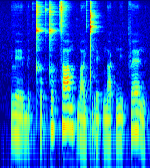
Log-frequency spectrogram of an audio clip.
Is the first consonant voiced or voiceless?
voiced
